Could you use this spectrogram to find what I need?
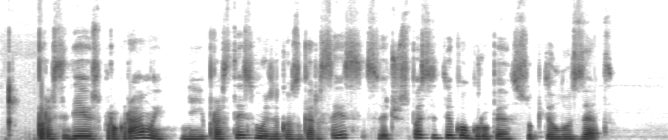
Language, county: Lithuanian, Klaipėda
